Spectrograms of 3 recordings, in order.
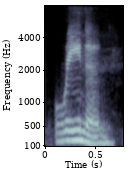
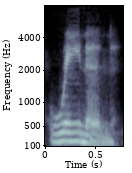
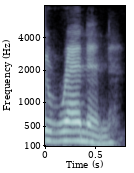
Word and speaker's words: renin: the distress signal is they secrete an enzyme called renin that's how we say it rainin do not say Renan retinas spelled differently Renan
